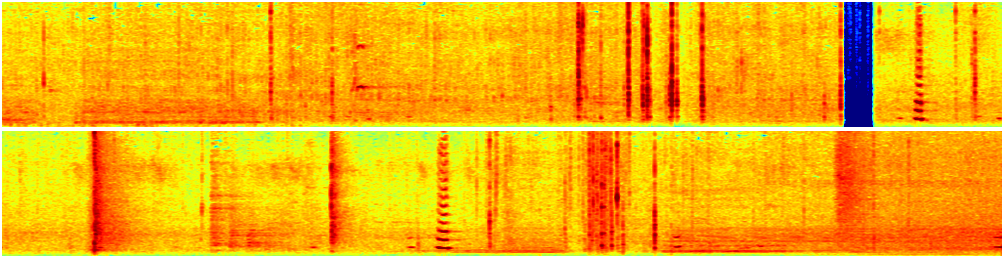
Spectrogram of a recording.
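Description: Outdoor background noise with scattered sharp clicks and knocks and a few short series of chirping calls. The sound drops out for a moment near the middle.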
